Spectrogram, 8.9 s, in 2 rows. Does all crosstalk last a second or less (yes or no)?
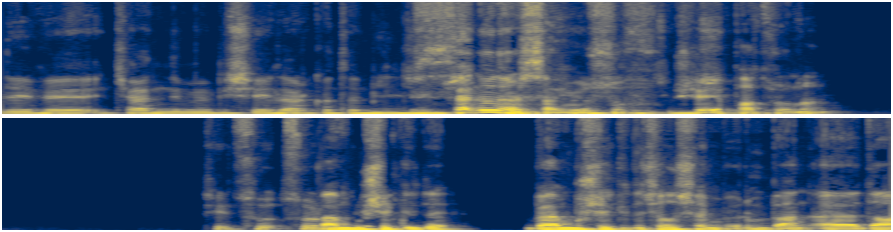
no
